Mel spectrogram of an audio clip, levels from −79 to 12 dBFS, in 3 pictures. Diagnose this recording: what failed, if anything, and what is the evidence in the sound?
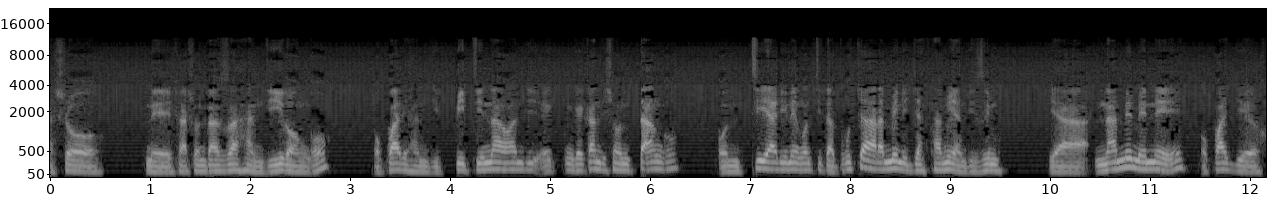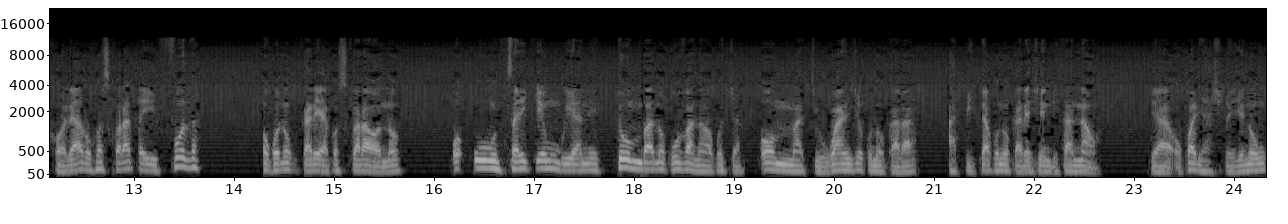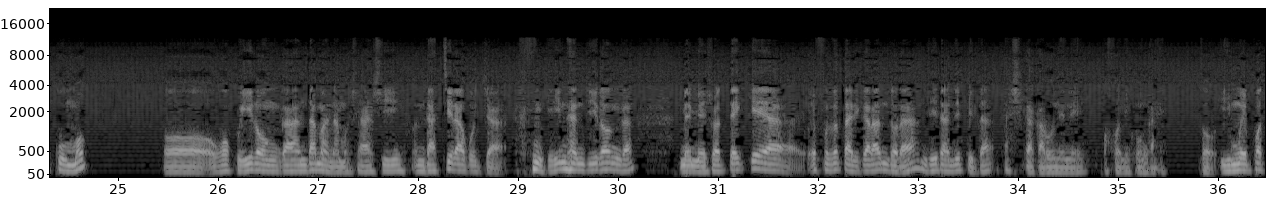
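Analogue wiring stage: a DECT cordless phone buzz runs throughout, a thin 100 Hz buzz rich in harmonics about 20 dB below the speech, from rectified 10 ms radio bursts.

Codec stage: gritty, lispy s sounds and nothing above 11.8 kHz, from start to finish, point to HE-AAC compression as the likely cause. The replicated treble misaligns, which fits roughly 16 kbps.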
